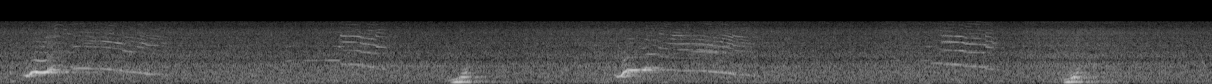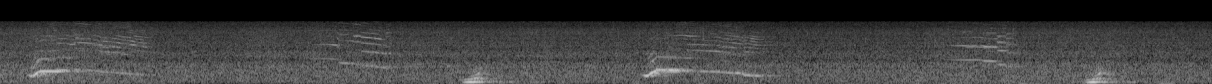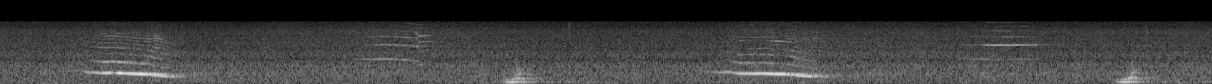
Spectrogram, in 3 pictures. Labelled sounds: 0.2	0.5	humpback whale, 1.1 to 1.2 kHz
0.8	1.4	humpback whale, 1.6 to 3.0 kHz
3.4	3.9	humpback whale, 0.78 to 3.9 kHz
6.6	7.5	humpback whale, 1.6 to 4.3 kHz
9.3	9.9	humpback whale, 0.78 to 7.7 kHz
12.4	13.6	humpback whale, 1.0 to 3.4 kHz
15.2	16.1	humpback whale, 0.78 to 7.2 kHz
18.6	19.9	humpback whale, 1.0 to 6.7 kHz
21.6	22.1	humpback whale, 0.97 to 3.6 kHz
25.1	25.9	humpback whale, 0.88 to 6.7 kHz
27.8	28.5	humpback whale, 1.0 to 3.8 kHz
31.5	32.4	humpback whale, 0.94 to 3.7 kHz
33.8	34.7	humpback whale, 1.2 to 7.3 kHz

